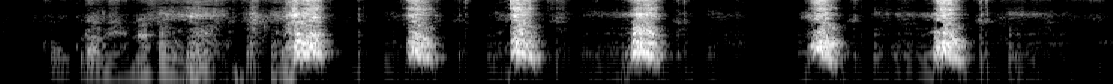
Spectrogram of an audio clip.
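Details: A voice speaks briefly, then Golden Retriever Bis, overjoyed at the prospect of treats, lets out a string of loud, evenly spaced barks indoors, about one a second.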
